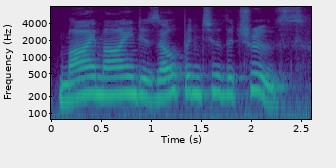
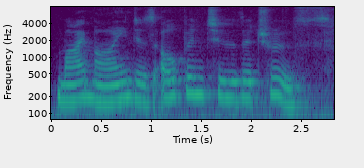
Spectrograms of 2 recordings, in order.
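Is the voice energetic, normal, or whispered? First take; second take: energetic; normal. First: It is said loudly with much energy. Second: It is said in an ordinary speaking voice. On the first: "please repeat after me with much energy" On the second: "in a normal speaking voice"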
